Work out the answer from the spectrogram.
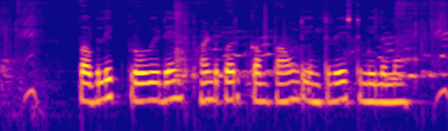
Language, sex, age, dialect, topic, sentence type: Bhojpuri, male, 18-24, Western, banking, statement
